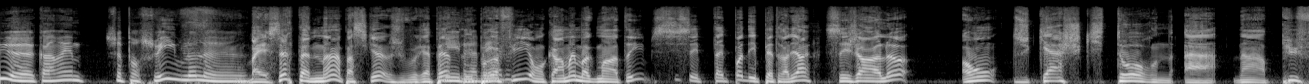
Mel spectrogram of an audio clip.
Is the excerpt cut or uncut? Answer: cut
